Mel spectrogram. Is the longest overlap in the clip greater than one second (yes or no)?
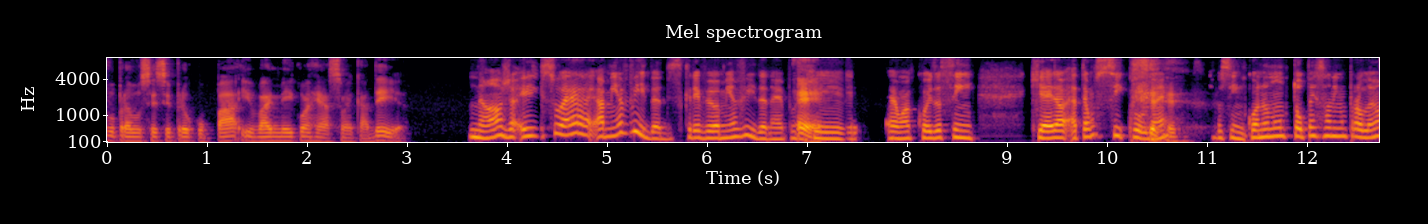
no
